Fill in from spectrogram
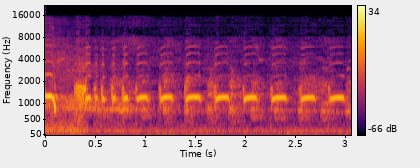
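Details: Zebra dove, local strain, in lively song used as a lure to draw answering calls from other doves. After a short rough opening, a regular string of about nine clear cooing notes follows, evenly spaced, over a low steady hum.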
